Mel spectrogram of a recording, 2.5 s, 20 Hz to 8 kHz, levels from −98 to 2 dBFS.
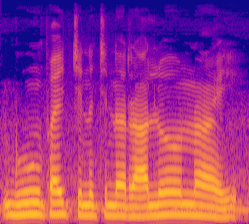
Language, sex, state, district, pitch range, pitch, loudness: Telugu, male, Telangana, Mahabubabad, 130-150 Hz, 140 Hz, -14 LUFS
